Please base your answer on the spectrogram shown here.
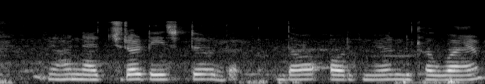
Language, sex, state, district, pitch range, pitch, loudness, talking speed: Hindi, female, Chhattisgarh, Raipur, 220-235 Hz, 225 Hz, -17 LUFS, 110 wpm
